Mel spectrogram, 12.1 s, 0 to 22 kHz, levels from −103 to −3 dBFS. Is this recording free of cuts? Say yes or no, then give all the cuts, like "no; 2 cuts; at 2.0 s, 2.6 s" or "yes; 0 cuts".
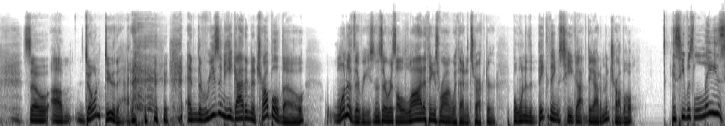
yes; 0 cuts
